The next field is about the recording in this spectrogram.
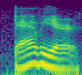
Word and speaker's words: barrier: これ日本語でバリアを張るなのバリアっていうのは発音は barrier っていう発音ですが、障壁とかですね。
